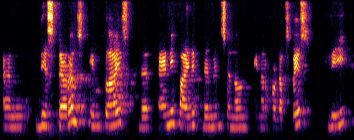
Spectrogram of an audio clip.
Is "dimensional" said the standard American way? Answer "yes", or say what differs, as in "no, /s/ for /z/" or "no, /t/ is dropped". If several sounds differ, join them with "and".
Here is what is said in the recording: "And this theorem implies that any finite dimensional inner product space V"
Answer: no, /n/ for /l/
